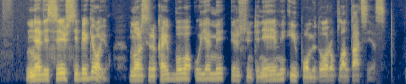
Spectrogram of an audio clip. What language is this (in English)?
Lithuanian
